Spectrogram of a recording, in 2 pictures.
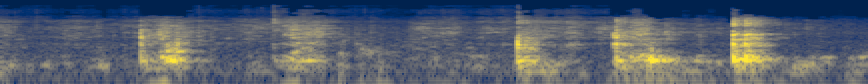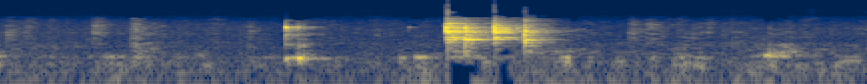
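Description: Metal spatula scraping and knocking against a wok while stirring minced soybean filling, in irregular strokes, with a louder, sharper clatter about five seconds in.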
